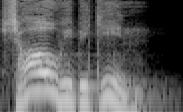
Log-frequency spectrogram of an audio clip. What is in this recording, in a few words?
vox intro; smite; hebo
